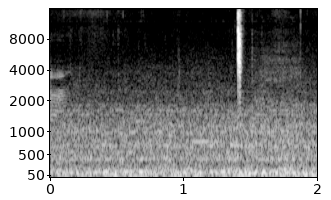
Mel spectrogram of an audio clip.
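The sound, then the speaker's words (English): Road noise from a car while driving, a steady, dense low rumble that fills the whole stretch without a break. “I'm driving once again. What's new? So if you hear any background noise, I apologize.”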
